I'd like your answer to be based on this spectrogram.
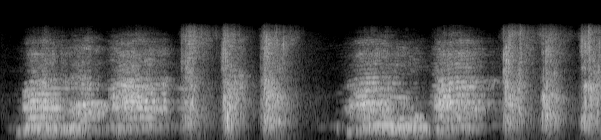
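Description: A school class claps hands together in a rhythmic clapping game, with bursts of sustained group clapping and chanting voices followed by single sharp in-unison claps, the pattern repeated twice.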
